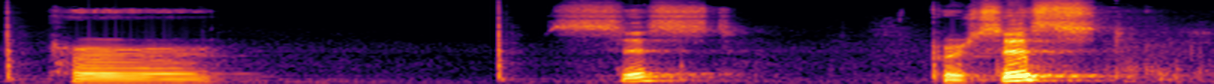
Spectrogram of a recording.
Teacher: the accent is placed basically on the second syllable and the I, persist.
